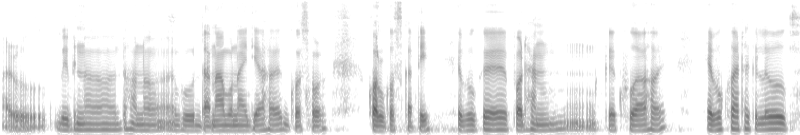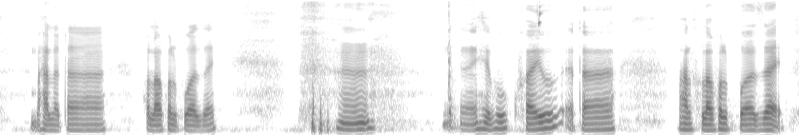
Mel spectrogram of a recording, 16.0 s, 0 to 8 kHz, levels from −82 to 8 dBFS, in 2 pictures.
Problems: background sounds at intervals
